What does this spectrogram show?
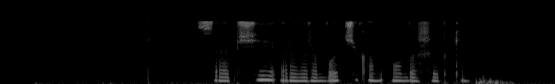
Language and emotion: Russian, neutral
